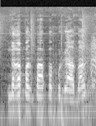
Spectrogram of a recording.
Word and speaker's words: nakapagpapabagabag: Can you pronounce the word nakapagpapagnapagnapag? Nakapagpapabagabag?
